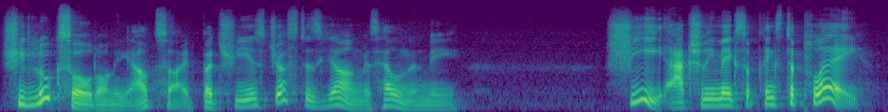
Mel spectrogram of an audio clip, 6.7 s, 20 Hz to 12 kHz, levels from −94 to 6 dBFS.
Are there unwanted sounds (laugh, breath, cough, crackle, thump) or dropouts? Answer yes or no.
no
